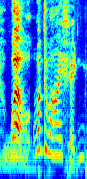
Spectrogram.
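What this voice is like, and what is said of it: Put-on posh accent. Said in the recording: “why am I trying to talk posh? I'm not a posh man”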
